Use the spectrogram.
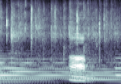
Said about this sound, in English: Yeah, you can clap.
